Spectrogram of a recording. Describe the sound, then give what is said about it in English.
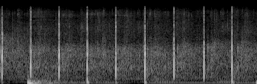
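A church audience claps in steady unison after a prayer, sharp even beats roughly three per second, moderately loud, with no voices over it. “Come on, would you give them one more round of applause?”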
